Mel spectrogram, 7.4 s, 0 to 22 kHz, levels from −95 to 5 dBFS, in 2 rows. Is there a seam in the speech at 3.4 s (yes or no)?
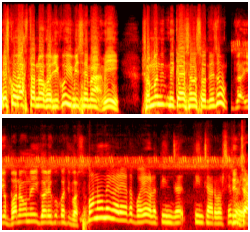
yes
